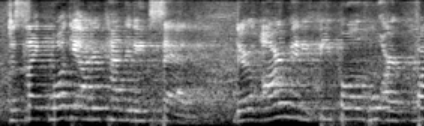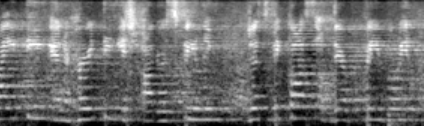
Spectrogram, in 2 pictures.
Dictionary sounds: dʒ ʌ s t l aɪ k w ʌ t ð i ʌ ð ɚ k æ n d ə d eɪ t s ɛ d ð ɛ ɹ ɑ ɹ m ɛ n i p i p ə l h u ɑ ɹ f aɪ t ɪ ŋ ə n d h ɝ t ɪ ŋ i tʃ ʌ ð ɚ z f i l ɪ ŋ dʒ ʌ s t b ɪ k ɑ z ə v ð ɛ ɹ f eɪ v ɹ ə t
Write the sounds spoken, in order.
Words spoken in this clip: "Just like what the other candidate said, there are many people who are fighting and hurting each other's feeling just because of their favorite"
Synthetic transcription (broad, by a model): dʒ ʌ s t l aɪ k w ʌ t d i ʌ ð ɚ k æ n d ə d eɪ t s ɛ d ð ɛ ɹ ɑ ɹ m ɛ n i p i p ə l h u ɑ ɹ f aɪ t ɪ ŋ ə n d h ɝ t ɪ ŋ i tʃ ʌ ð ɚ s f i l ɪ ŋ dʒ ʌ s t b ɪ k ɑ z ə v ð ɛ ɹ f eɪ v ɹ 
